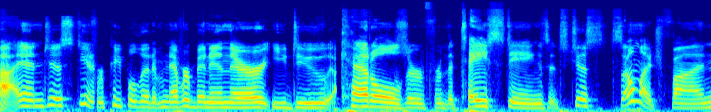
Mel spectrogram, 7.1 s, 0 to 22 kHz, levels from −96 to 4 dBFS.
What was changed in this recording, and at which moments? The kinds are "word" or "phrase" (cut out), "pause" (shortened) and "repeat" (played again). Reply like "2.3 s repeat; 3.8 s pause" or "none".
0.9 s word; 3.3 s phrase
